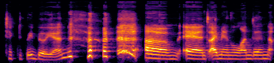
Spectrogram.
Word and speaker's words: Biljan: fun stuff yeah absolutely i'm so belgian pronounced technically billion um and i'm in london ontario canada so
